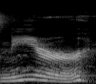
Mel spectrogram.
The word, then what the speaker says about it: Nia: When I said that's near, I was joking because Rex in Xenoblade Chronicles 2 sometimes pronounces her name more like Near instead of like Nia, so that's...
